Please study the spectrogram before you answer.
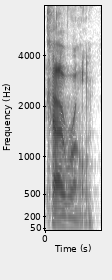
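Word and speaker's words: Kyrone: I would pronounce that chirone exactly and the English like k y r o n e like Tyrone but with a K and in the English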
